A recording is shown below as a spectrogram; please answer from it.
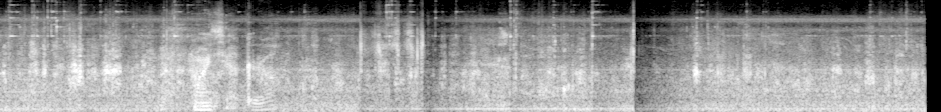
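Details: American Bulldog mother and her grown daughter from her litter wrestling during a holiday weekend visit; short rough growling and whimpering noises in bursts, with a woman talking and laughing nearby and background hum.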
